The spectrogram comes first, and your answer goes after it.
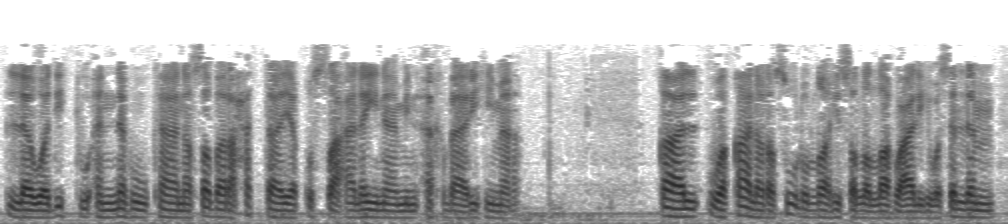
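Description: Low-voiced man reciting religious texts, lo-fi. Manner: steady measured reading, quoted dialogue read without acting. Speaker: reader of a hadith collection. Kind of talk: recited religious text reading. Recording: dull lo-fi recording.

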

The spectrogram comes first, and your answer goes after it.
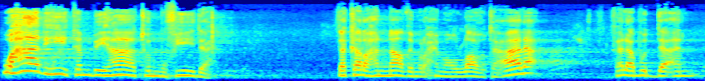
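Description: Man, recitation teacher, high pitched, sharp bright tone, slow chanted examples, long hall echo. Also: animated. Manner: explains rules, then chants the verse examples slowly. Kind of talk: tajweed lesson.

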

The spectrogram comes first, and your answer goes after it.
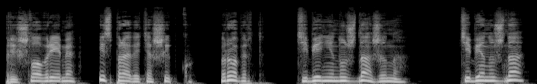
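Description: A man's voice: moderate pace, no echo, clean studio sound, close to an everyday voice. A man voicing a doting, dramatic middle-aged woman who pleads with gushing, theatrical exclamations. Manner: gushing, pathetic exclamations, high-pitched. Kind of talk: audiobook character voice.

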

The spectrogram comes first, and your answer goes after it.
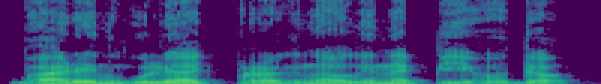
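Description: A man's voice: mid-range voice, gravelly, a little mellow, no room sound, studio quality, close to an everyday voice. A man reading the part of a lazy, grumbling old manservant who drawls his excuses. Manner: drawling, reluctant, slow.

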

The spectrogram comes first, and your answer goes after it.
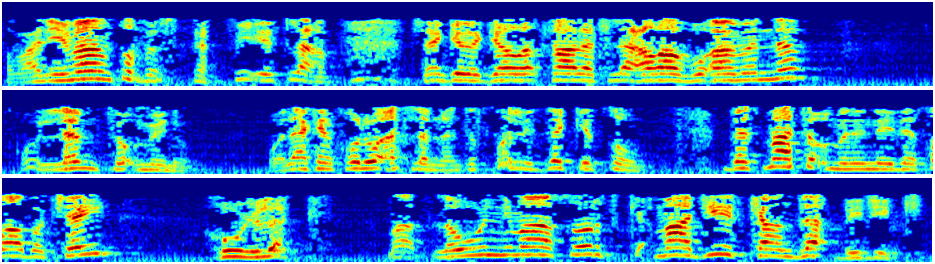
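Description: High, fast-talking preacher on a tinny line. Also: male voice. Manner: lively, asks the crowd rhetorical questions. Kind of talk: colloquial sermon with storytelling. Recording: tinny phone-like lo-fi recording with faint noise.

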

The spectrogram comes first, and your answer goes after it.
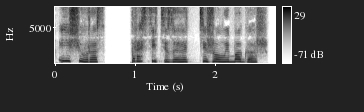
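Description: A woman voicing a shy, blushing young woman who apologizes constantly in a high, chirping voice. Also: moderate pace, warm tone, no room sound, studio quality. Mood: fluttering. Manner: breathless, fluttering, apologetic.

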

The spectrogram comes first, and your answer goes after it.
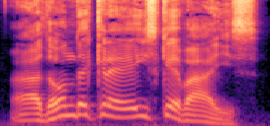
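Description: A man's voice: a little high, huge pitch swings, slow pace, dark tone, no room sound, clean studio sound, pitched above the performer's own voice, full character voice. A man voicing a big, sneering, brutish ruffian in an audiobook, menacing and mocking. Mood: scornful.

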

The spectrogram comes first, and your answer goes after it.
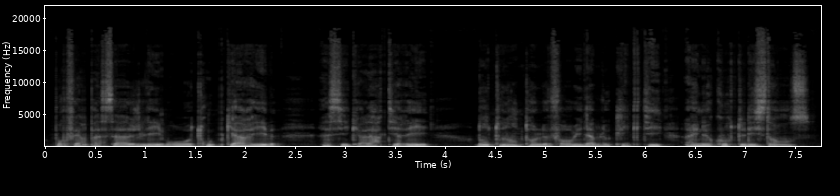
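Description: A man narrating a classic novel aloud, measured, raising his voice for the characters' lines. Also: lowish voice, dark tone, slightly rough. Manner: measured, lifts voice for dialogue. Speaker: audiobook reader.

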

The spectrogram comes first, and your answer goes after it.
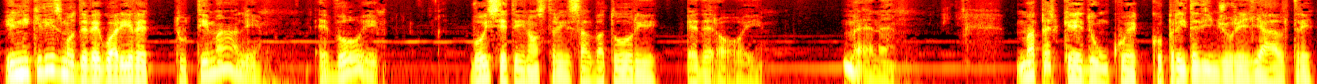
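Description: A man reading an audiobook, playing an irritable older aristocratic gentleman who sneers coldly and then bursts into indignation. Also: lowish voice, takes it slowly, gravelly, husky, faint music behind, heavily acted. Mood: icy ironic. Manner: cold and ironic, flaring into indignant outbursts.

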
